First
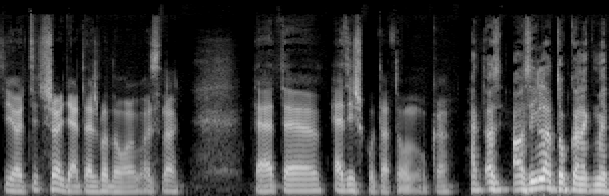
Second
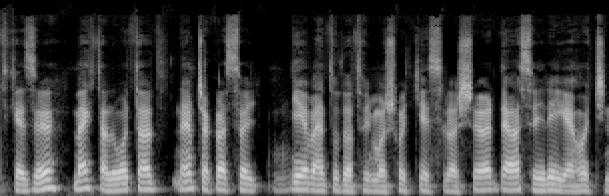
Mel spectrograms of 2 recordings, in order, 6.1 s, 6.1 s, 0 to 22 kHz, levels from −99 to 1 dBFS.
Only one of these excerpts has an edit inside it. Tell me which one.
first; 2 cuts; at 3.2 s, 4.6 s

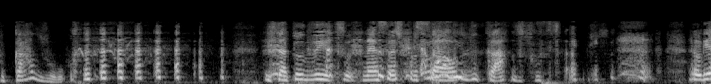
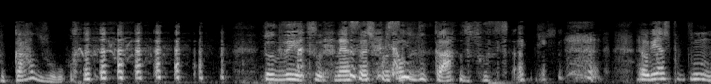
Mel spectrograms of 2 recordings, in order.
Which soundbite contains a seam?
second; 2 cuts; at 2.6 s, 4.0 s

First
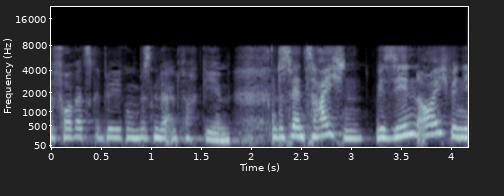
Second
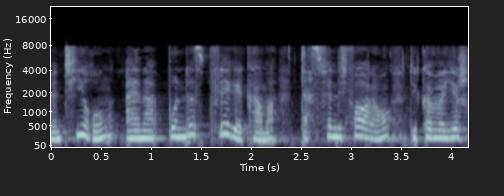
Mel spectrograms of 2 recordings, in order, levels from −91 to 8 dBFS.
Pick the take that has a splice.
second; 1 cut; at 2.9 s

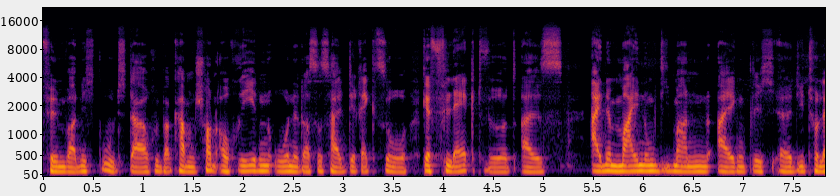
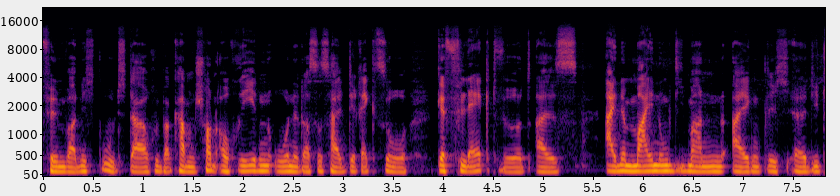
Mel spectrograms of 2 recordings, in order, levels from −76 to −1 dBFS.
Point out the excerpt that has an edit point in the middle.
first; 1 cut; at 3.7 s

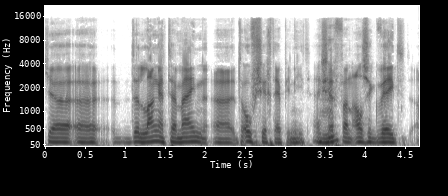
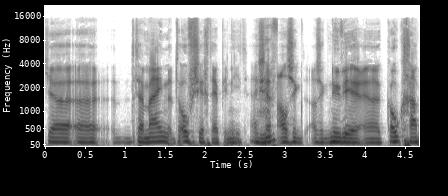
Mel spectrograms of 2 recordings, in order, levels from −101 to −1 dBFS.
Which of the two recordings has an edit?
second; 4 cuts; at 1.1 s, 1.5 s, 2.9 s, 3.2 s

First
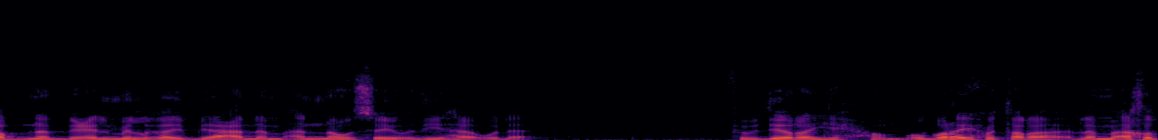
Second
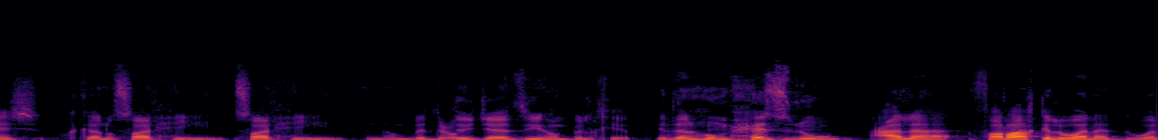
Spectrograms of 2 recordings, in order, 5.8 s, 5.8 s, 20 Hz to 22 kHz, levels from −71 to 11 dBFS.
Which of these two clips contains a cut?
second; 4 cuts; at 1.2 s, 2.3 s, 3.2 s, 4.3 s

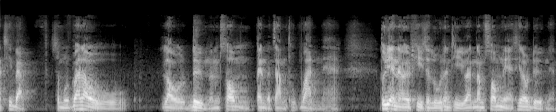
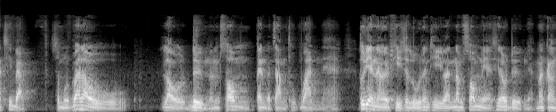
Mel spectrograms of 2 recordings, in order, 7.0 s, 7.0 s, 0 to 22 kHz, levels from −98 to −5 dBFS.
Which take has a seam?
second; 1 cut; at 4.4 s

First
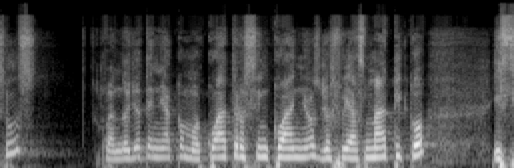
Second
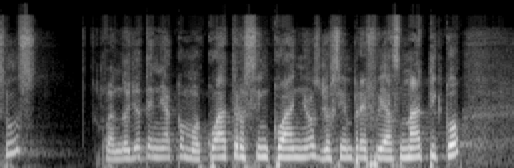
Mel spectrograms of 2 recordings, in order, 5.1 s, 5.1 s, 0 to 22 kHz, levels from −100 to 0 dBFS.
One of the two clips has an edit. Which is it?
first; 1 cut; at 3.3 s

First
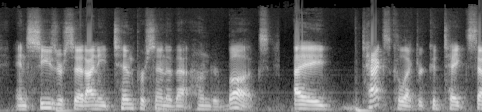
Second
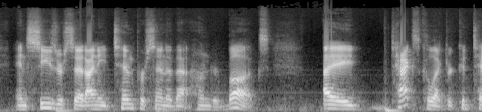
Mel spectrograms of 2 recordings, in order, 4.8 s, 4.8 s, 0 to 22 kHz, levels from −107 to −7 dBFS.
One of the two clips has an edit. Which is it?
first; 1 cut; at 2.8 s

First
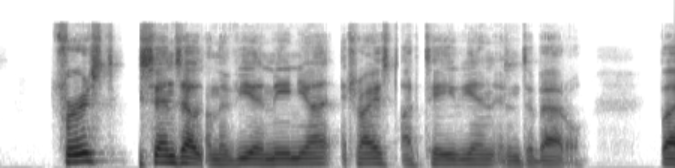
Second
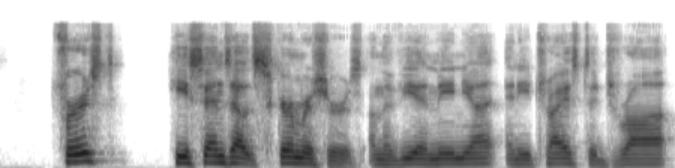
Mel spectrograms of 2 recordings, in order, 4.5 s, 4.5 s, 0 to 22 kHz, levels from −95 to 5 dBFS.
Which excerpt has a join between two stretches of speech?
first; 5 cuts; at 0.9 s, 1.3 s, 2.3 s, 2.6 s, 3.4 s

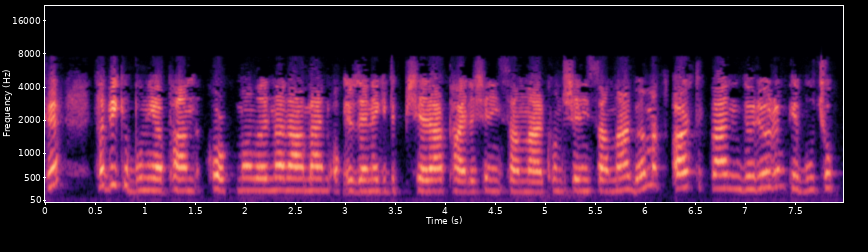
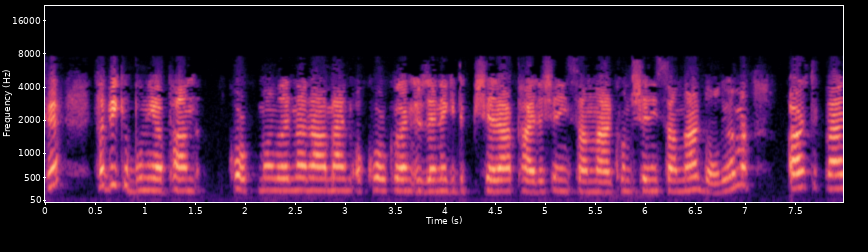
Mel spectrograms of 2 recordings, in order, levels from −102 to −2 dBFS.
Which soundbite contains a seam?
first; 4 cuts; at 1.6 s, 3.0 s, 5.9 s, 6.2 s

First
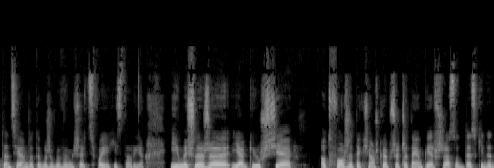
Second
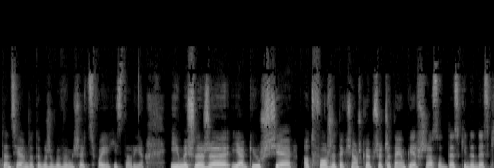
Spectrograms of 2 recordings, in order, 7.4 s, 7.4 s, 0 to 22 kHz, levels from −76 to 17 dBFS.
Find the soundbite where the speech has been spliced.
second; 1 cut; at 4.4 s

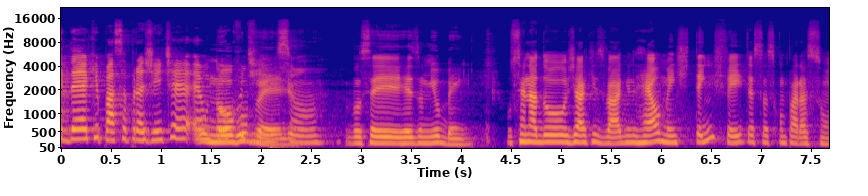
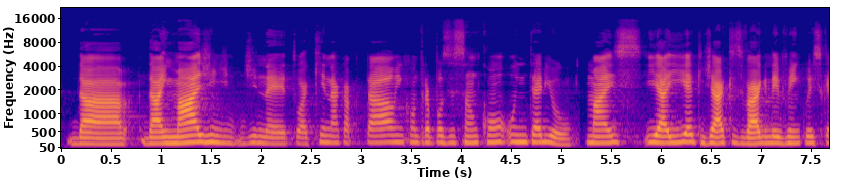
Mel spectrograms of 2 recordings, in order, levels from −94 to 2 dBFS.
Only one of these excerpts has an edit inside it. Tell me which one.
second; 1 cut; at 5.2 s

